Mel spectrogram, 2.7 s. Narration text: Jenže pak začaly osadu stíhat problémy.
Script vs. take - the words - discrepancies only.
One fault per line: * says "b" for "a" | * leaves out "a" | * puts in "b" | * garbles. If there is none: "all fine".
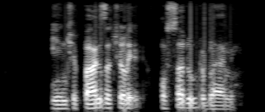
* leaves out "stíhat"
